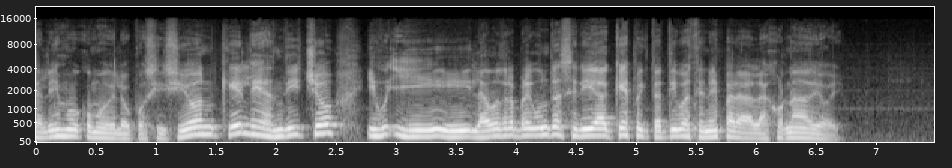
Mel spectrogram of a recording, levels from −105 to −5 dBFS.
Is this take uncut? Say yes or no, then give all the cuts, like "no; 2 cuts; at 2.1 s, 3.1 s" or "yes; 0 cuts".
yes; 0 cuts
